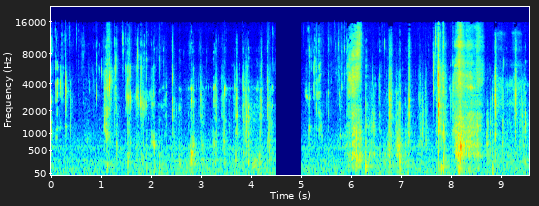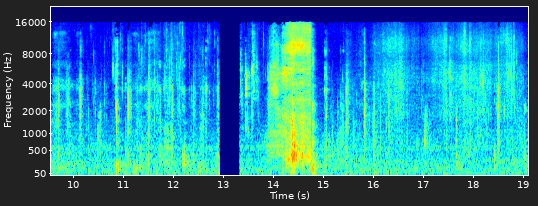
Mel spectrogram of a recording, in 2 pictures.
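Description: Close-miked chewing and biting of squid: wet, squishy chewing with mouth clicks, and a few louder bursts about six, eight and fourteen seconds in.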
